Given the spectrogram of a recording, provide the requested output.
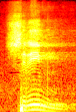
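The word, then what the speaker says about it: श्रीं: तो सभी लोग अपना शुद्ध उच्चारण करके, जैसे श्री लिखा होता है, अंग की बिंदी रखी है, तो उसको हमेशा श्रीम, माँ आखिरी में मुँह से निकले माँ, श्रीम श्रीम ऐसे पढ़े।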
